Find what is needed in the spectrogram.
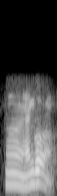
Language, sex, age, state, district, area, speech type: Kannada, male, 45-60, Karnataka, Belgaum, rural, conversation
